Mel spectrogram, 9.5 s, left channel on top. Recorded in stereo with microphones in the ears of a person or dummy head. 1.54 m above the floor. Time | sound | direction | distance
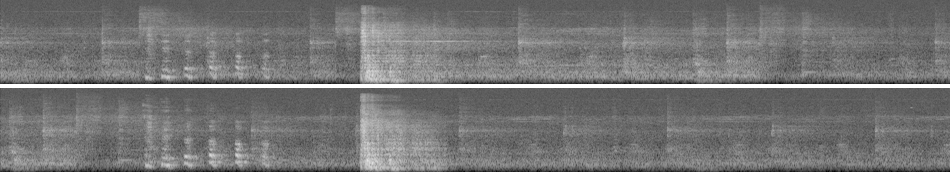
1.4 | a giggle | 65° right (ahead or behind) | 9.5 m
3.6 | an explosion | 35° right (ahead or behind) | 1.8 m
